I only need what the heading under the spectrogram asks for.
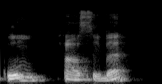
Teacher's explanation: mimnya di sini izhar jelas, dibaca jelas ya, tanpa ikhfa, tanpa samar-samar, tanpa idgham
